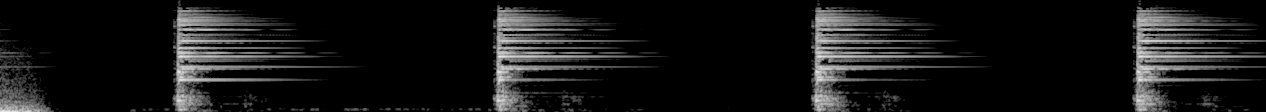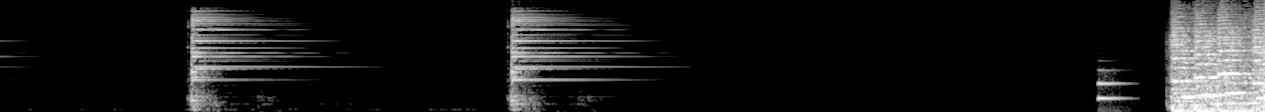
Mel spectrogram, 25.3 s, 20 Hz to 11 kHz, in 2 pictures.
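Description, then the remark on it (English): A courthouse clock bell tolls seven o'clock in slow, evenly spaced strikes about three seconds apart, each ringing out and fading before the next, followed by silence and a sudden loud burst of sound. “Courthouse clock time, 7 o'clock.”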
